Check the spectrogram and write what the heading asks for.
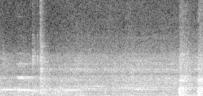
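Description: Faint running noise inside the car of a JR West one-man local train, with a short knock near the end.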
